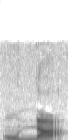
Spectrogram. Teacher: You'll hear the pronunciation of the letter N, on a. So there is liaison between the N and the A.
